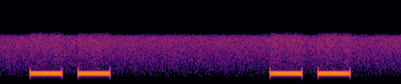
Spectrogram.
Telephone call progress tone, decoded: ringback tone

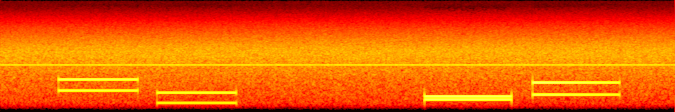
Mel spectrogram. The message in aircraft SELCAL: JP-AH DF-GM

